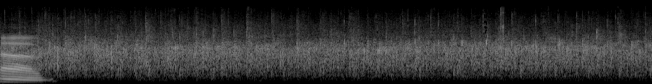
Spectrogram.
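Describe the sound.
A crowd bursts into steady, sustained applause, a dense patter of many hands clapping at even loudness throughout, with a brief voice heard only at the very start.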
